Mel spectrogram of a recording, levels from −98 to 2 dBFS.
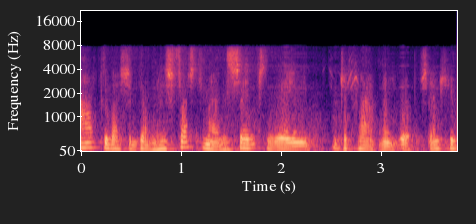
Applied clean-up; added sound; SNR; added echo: neural separator model SepFormer DNS4.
